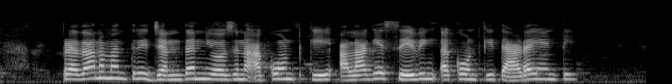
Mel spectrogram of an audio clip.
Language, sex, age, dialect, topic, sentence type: Telugu, female, 25-30, Utterandhra, banking, question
